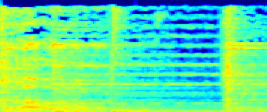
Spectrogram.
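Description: Soul ballad sung by a male vocal group: a drawn-out sung line that bends in pitch during the first second, over sustained backing chords and bass.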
